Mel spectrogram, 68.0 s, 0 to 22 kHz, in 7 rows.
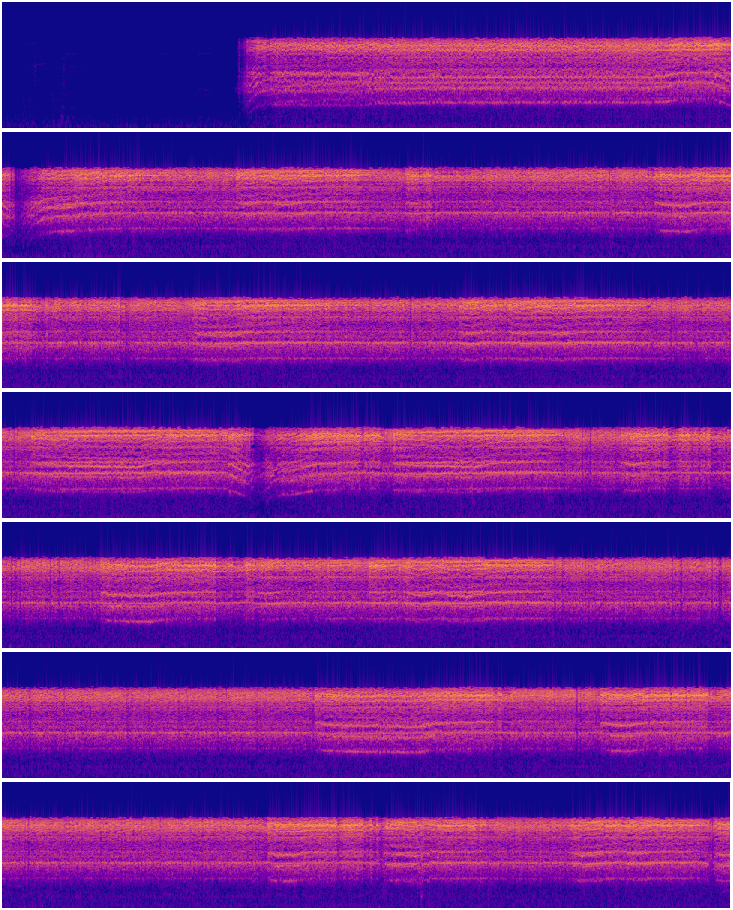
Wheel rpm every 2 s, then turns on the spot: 0, 40, 200, 210, 170, 180, 230, 230, 230, 230, 230, 230, 230, 230, 230, 220, 160, 220, 230, 230, 220, 230, 220, 230, 230, 230, 230, 230, 230, 230, 230, 230, 230, 230.
none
